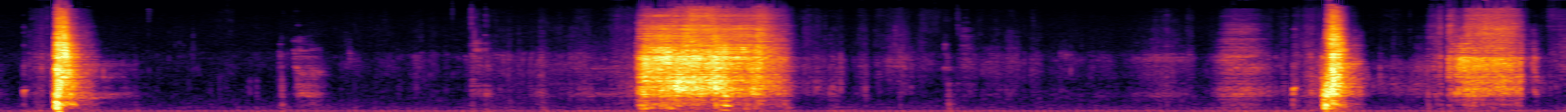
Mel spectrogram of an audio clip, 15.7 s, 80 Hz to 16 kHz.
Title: Chhinkni Sneezes 3 (nb)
